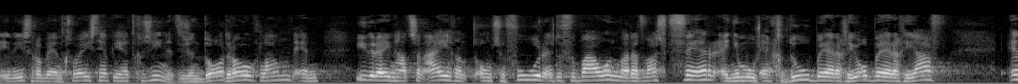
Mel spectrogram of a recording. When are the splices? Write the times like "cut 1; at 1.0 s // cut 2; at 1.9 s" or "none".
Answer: cut 1; at 2.2 s // cut 2; at 2.9 s // cut 3; at 4.7 s // cut 4; at 5.5 s // cut 5; at 6.7 s // cut 6; at 7.6 s

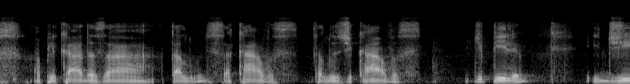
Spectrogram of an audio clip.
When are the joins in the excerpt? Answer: cut 1; at 1.6 s

